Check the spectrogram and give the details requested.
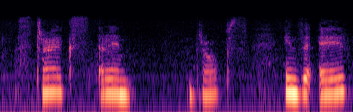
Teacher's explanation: she even has that little bit of a Trill on the r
